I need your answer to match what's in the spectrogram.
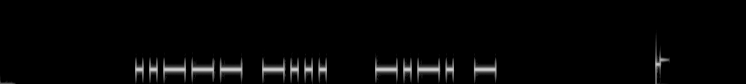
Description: Morse code, heard as a keyed tone, about 17 wpm, 700 Hz. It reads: 2B CT
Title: Field Day Exchanges Encore - 17wpm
